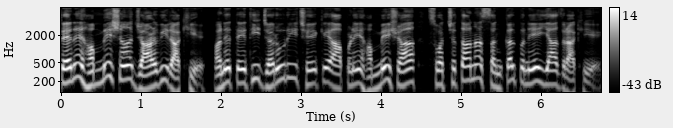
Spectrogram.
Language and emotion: Gujarati, neutral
